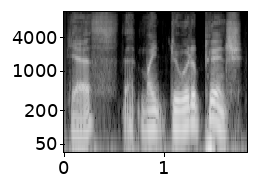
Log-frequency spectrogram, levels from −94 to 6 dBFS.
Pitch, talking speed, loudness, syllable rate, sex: 100 Hz, 230 wpm, -17 LUFS, 4.2 syllables/s, male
